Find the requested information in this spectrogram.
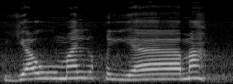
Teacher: تا کی آواز کو ہاں میں بدلیں. تو وقف مطلق کی علامت ہے، یہاں پہ وقف نہ کریں گے تو میننگ چینج ہو جائے گا، تو اس لیے وقف لازمی کریں اور تا کی آواز کو وقفی صورت میں ہاں میں بدل دیں.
